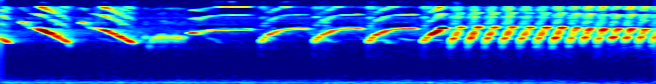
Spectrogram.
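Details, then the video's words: Canary singing loud, varied notes: descending whistled sweeps and upslurred chirps. These lead into a rapid, even trill of short repeated notes over a faint low hum. "Your Canary Calls And Tempts All The Canaries to Sing"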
